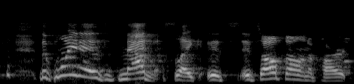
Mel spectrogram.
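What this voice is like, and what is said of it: Usual voice. Nothing is said of it.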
